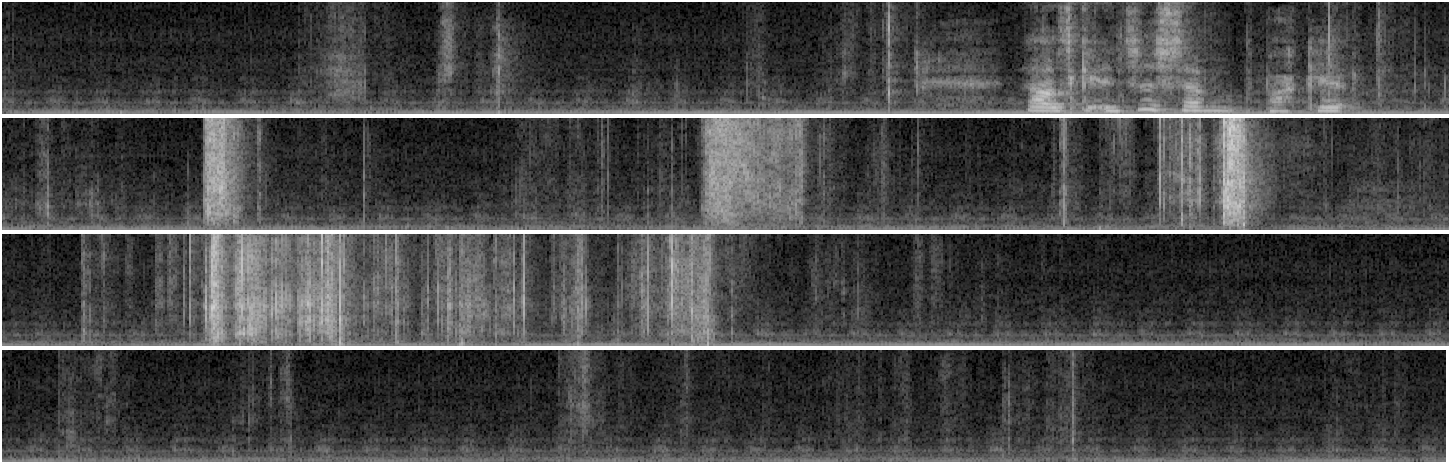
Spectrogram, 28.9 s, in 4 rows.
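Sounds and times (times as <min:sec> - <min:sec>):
foil packet tearing and crinkling: 0:06.8 - 0:08.6, 0:10.6 - 0:11.4, 0:12.5 - 0:13.6, 0:14.9 - 0:18.2.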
